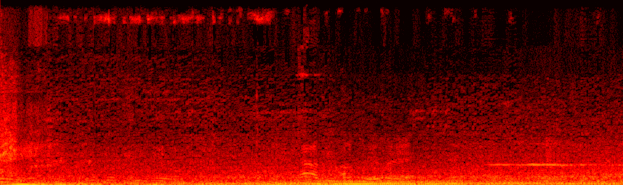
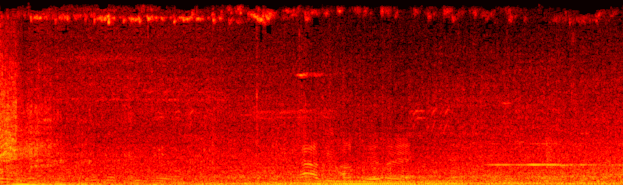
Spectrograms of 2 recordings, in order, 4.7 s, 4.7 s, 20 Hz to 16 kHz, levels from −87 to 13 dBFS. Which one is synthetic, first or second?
first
